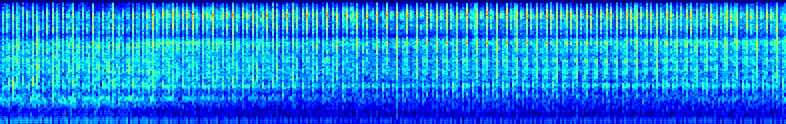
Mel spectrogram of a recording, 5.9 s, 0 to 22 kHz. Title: MAZDA 6 2.2D SKYACTIVE knocking sounds???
